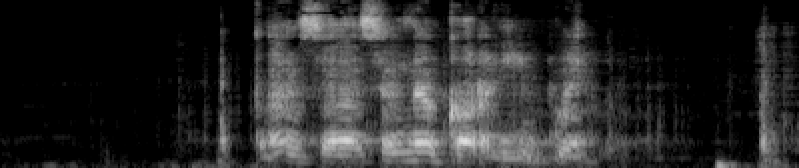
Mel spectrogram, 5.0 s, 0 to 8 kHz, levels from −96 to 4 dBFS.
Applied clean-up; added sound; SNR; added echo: neural mask model DeepFilterNet 3.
